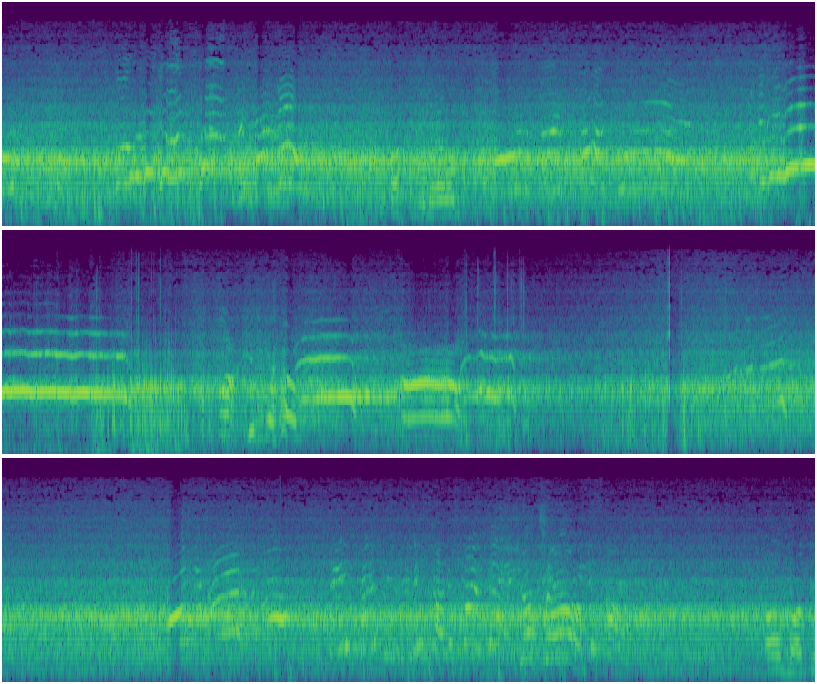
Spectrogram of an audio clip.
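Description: A woman screams excitedly at close range.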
